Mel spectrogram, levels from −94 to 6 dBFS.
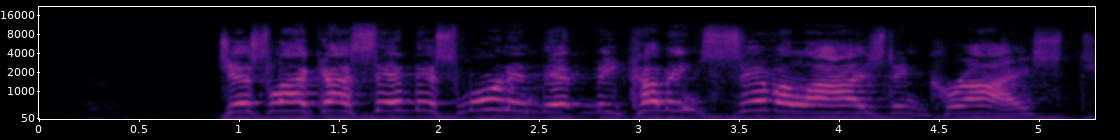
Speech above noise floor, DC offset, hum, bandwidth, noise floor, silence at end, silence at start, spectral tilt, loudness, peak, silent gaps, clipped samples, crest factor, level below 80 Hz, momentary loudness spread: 41 dB; under 0.1%; 60 Hz at -75 dBFS; 12.5 kHz; -86 dBFS; 0 s; 0.9 s; -0.5 dB/octave; -44 LUFS; -28 dBFS; none; under 0.1%; 18 dB; -74 dBFS; 8 LU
